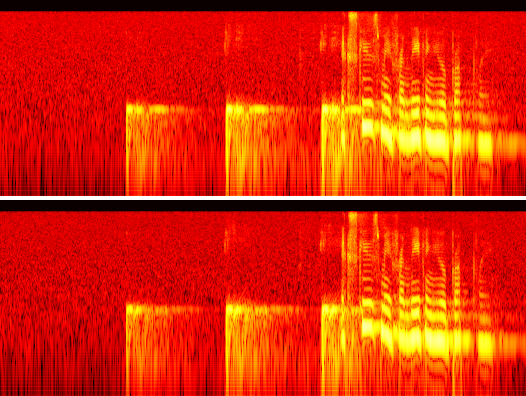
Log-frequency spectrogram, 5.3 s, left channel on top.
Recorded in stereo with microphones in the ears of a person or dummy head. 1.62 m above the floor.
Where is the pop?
10° right (ahead or behind), 7 m.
